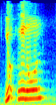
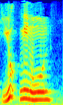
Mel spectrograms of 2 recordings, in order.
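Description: No difference in how they are said.

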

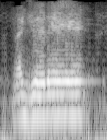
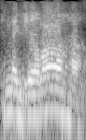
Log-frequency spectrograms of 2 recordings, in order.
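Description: First: The long vowel after r leans toward 'ee'. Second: The long vowel after r is an open 'aa'.

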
